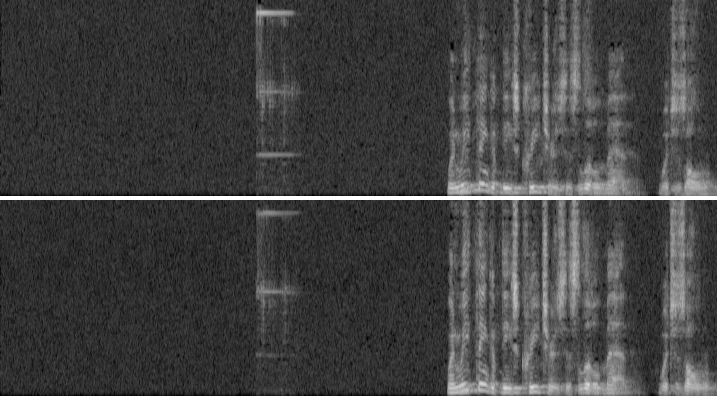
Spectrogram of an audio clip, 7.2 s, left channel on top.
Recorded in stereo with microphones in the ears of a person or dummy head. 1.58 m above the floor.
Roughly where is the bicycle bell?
Left.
